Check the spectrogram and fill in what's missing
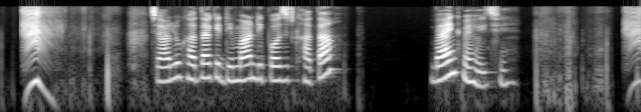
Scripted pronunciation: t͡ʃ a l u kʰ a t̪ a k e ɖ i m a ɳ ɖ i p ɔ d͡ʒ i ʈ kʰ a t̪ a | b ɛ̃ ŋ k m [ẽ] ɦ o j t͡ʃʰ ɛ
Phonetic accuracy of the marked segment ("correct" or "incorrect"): incorrect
